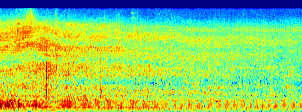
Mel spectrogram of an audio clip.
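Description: A motorcycle engine hums in the distance and fades away.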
